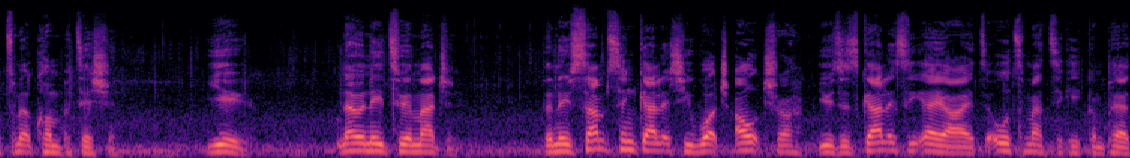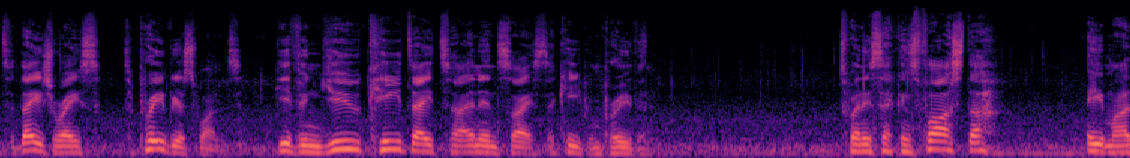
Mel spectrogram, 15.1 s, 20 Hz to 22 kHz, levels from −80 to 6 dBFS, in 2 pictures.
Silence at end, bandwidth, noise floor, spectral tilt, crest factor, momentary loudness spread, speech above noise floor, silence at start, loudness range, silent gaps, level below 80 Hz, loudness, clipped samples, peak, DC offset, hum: 0 s; 17.5 kHz; -44 dBFS; -4.5 dB/octave; 16 dB; 21 LU; 19 dB; 0 s; 3 LU; none; -60 dBFS; -25 LUFS; under 0.1%; -8 dBFS; under 0.1%; none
